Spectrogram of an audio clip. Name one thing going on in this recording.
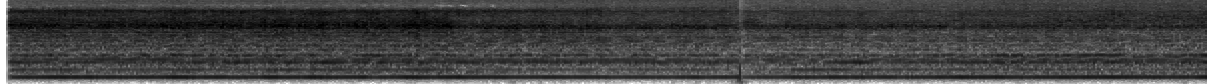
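A small electric grinder motor whirs loudly and steadily.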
